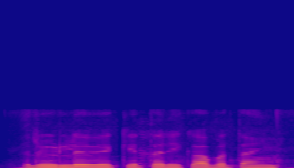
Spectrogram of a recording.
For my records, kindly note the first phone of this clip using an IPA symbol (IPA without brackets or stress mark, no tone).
ɾ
